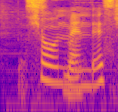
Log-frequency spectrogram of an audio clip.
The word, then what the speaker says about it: Shawn Mendes: Allora, Shadow Mendes. – Shawn Mendes, mamma mia la pronuncia.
